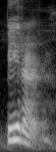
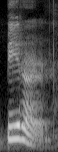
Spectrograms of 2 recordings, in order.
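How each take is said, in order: Both takes have the same delivery.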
